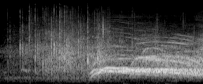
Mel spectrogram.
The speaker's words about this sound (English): If you're ready to learn about the Lord this morning, I'm going to need two good claps and a Ric Flair.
